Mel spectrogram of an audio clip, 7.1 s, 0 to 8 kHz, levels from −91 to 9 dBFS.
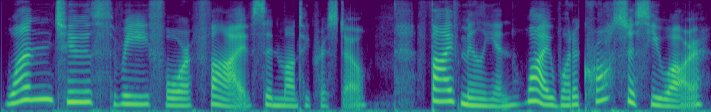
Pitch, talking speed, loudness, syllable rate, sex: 225 Hz, 125 wpm, -18 LUFS, 3.4 syllables/s, female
